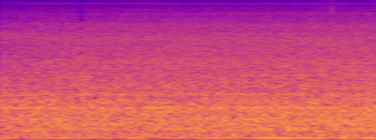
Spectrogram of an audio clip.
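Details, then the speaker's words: Suburban RV furnace, reported not igniting, cleaned and reassembled with a new gasket, bench test-fired on a battery: steady even roar of blower and flame with no popping or surging; burner lights and burns normally, fix unconfirmed. "Looks good. Can you hear it? Can you hear it burning?"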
